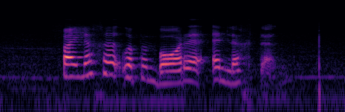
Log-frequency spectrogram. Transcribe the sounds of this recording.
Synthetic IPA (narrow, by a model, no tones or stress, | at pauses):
fɛjləχəʔuəpənbɑːɾəənləχtə̰ŋ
